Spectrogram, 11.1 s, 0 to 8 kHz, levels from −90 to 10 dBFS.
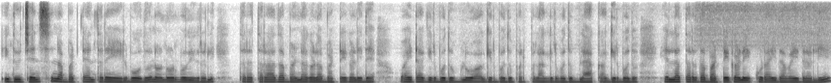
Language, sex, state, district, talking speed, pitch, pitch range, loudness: Kannada, female, Karnataka, Raichur, 140 wpm, 175 Hz, 165-185 Hz, -17 LUFS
